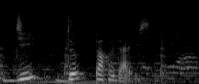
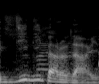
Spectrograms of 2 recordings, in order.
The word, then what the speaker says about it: Didi Paradise: Et puis vous avez écrit après la suite, qui est Dee de Paradise. Bien prononcé aussi. Alors, je dirais plutôt Un éléphant dans une chaussette et Didi Paradise.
